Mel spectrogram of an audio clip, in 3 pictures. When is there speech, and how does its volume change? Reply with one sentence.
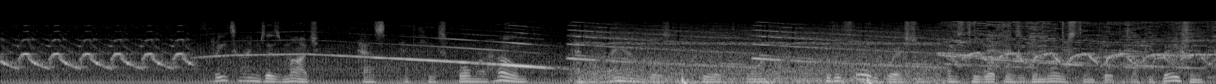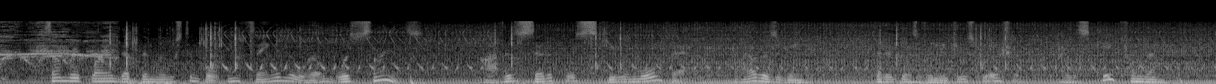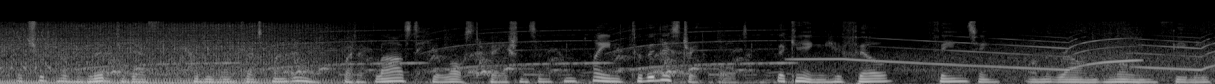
The speech can be heard from 2.1 to 36.4 s, at a steady volume.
